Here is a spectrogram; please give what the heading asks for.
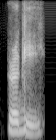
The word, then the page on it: raggee: Indian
